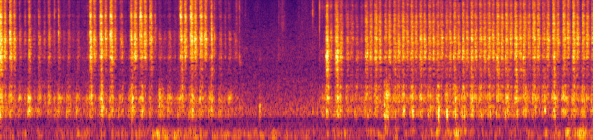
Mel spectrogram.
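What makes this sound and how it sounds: A wooden stylus scratches the upper area of a flat scratch-art sheet of black wax-coated paper while the other hand steadies the sheet. Bright, hissy scraping strokes come in bursts, pause briefly near the middle, then return as a steadier run of quick scratches.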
